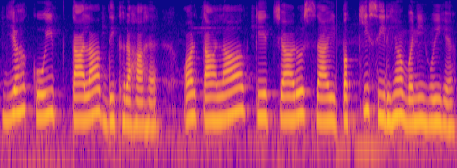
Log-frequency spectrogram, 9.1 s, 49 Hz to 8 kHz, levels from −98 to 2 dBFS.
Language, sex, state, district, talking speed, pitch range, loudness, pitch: Hindi, female, Bihar, Madhepura, 105 wpm, 205-240 Hz, -21 LUFS, 215 Hz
